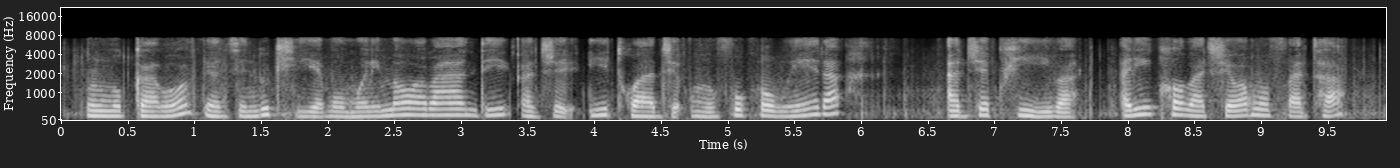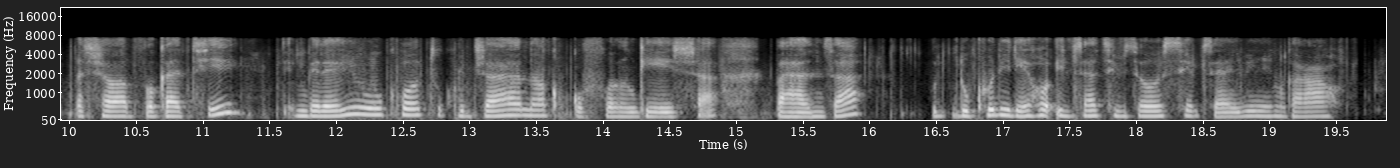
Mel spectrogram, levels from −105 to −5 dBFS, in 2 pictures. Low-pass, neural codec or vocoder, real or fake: 7.2 kHz; codec, 16 kHz, 4 kbps, X-Codec, HuBERT features, trained on LibriSpeech; fake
